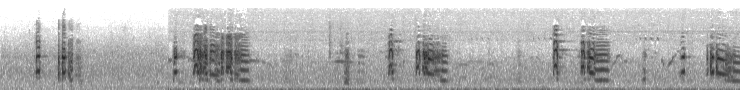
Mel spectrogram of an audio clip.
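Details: Coscoroba Swan, seen in groups on wetlands, estuaries and coastal waters, named for its slightly gruff honking call; irregular bursts of harsh, gruff honks in short clusters, with sharp single notes between.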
